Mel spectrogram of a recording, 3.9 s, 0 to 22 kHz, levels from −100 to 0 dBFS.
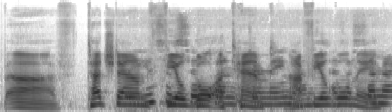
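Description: Speech recording with no audible technical faults anywhere in the clip.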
